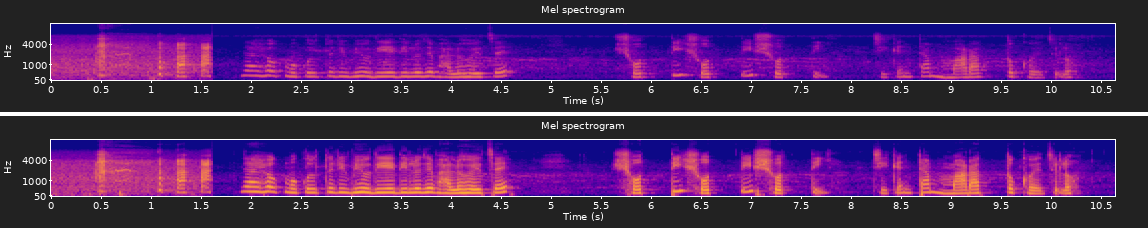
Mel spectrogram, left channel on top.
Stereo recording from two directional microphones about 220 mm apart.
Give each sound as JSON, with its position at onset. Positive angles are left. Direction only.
{"t": 0.4, "sound": "a sound", "side_deg": -10}
{"t": 1.9, "sound": "speech", "side_deg": -45}
{"t": 5.6, "sound": "speech", "side_deg": -40}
